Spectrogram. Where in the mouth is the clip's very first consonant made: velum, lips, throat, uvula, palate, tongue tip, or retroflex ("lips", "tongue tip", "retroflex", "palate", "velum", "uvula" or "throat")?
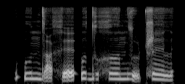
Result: throat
